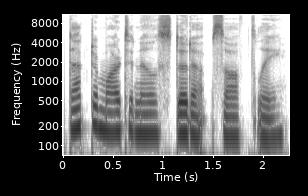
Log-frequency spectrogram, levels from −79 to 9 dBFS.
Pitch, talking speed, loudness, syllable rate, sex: 160 Hz, 135 wpm, -17 LUFS, 3.7 syllables/s, female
